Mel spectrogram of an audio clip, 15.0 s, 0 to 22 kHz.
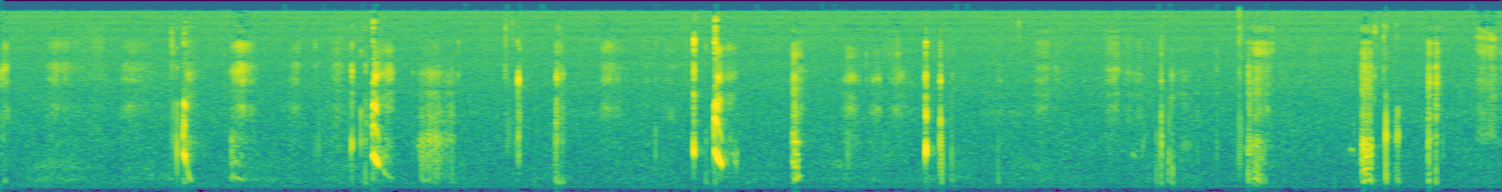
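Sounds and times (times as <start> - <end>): baby breathing softly: 0.0 - 4.6, 5.5 - 12.8, 14.3 - 15.0
baby hiccupping: 6.9 - 8.1, 9.2 - 9.5, 12.4 - 12.7, 13.5 - 14.5.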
